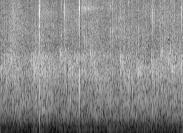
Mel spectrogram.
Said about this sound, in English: To all of our visitors, so glad to see you today. Let's give our visitors a good round of applause.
